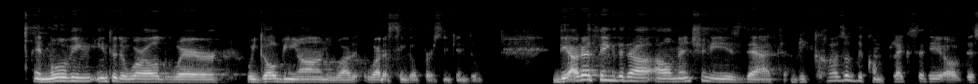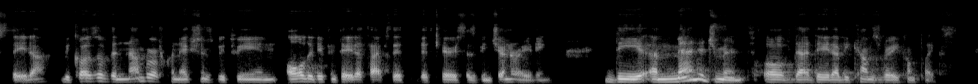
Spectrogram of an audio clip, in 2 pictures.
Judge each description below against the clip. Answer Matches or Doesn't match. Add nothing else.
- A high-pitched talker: Doesn't match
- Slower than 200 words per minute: Matches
